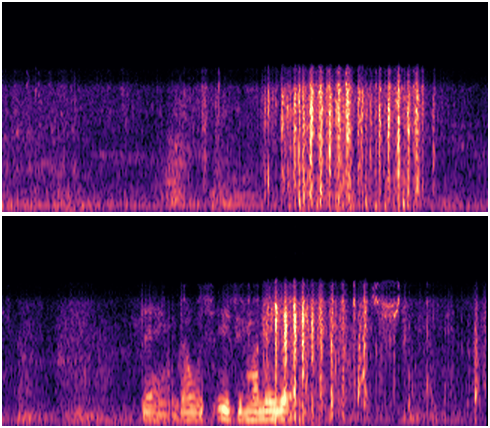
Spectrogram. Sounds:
animal
pigeon
speech
outside, rural or natural

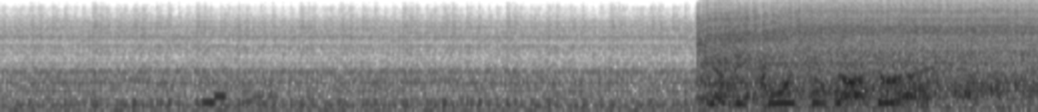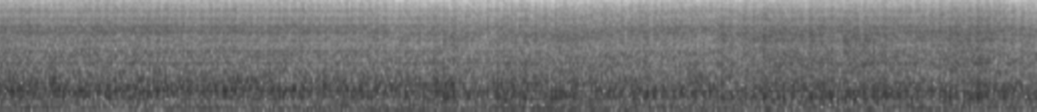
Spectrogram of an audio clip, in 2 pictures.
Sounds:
car
speech

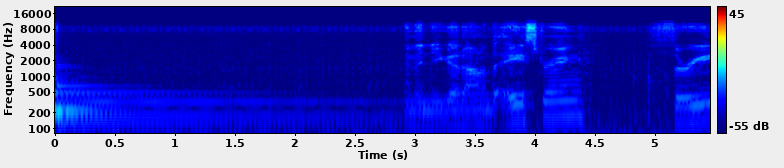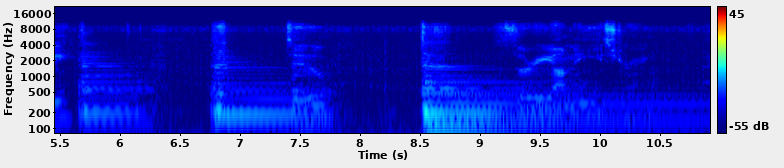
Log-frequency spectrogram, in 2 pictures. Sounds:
music
plucked string instrument
musical instrument
strum
guitar
speech

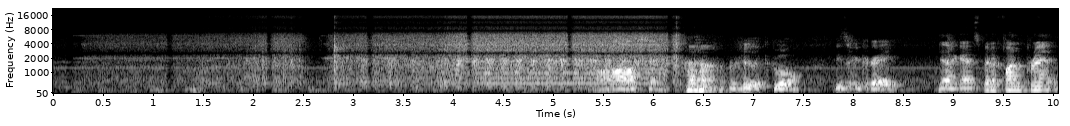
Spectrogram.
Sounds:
tools
power tool

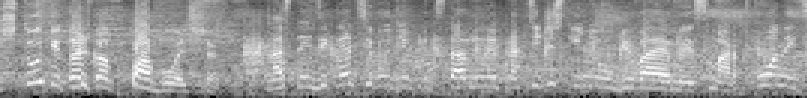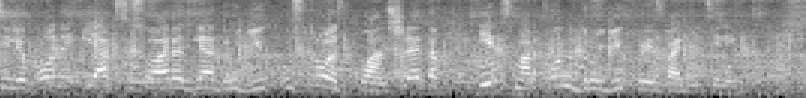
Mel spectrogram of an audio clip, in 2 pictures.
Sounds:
speech

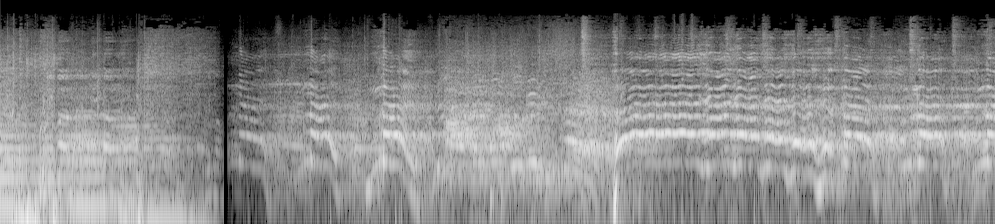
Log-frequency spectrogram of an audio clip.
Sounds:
speech
music

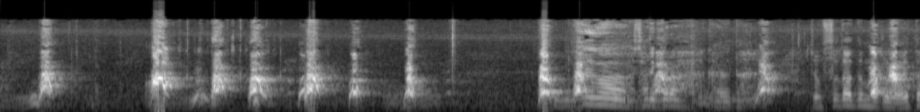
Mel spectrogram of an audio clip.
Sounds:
animal
bow-wow
pets
speech
dog

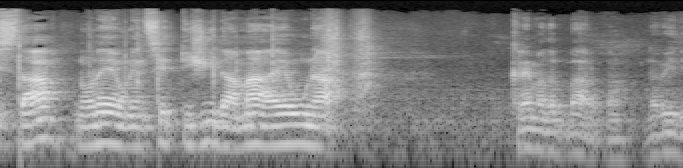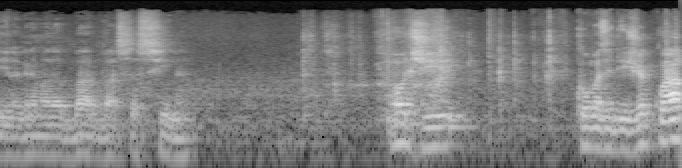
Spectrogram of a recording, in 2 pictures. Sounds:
speech

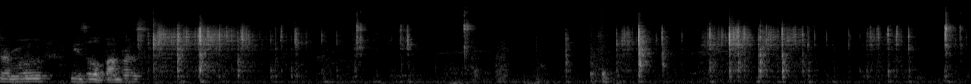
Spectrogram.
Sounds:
speech

